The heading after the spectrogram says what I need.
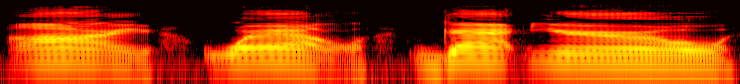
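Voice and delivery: slow, drawn-out hammed-up threat; a touch of cartoon fury, stretched way out; mock rage. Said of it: "filled with an oily rage".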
